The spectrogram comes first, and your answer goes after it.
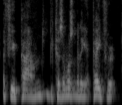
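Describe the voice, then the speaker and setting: An older man from Blackpool, a guest telling lively stories in an interview and acting out what others said. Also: fairly high pitch, fairly quick. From Blackpool, England. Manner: lively storyteller who acts out what others said. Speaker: guest author. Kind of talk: anecdotal storytelling in an interview.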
